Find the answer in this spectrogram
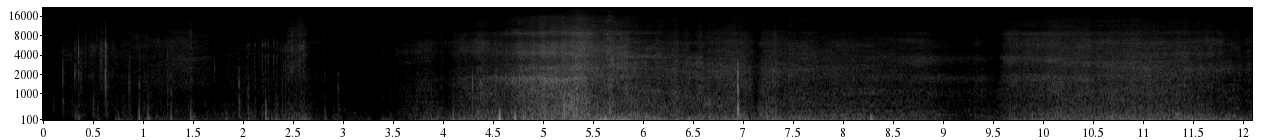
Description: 紙を擦る音; ハイレゾ

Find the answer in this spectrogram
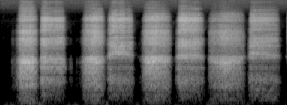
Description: セックス 息のみ; カスタマイズ用音源

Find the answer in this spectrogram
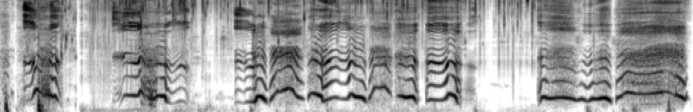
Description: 絶頂 潮吹き; 騎乗位

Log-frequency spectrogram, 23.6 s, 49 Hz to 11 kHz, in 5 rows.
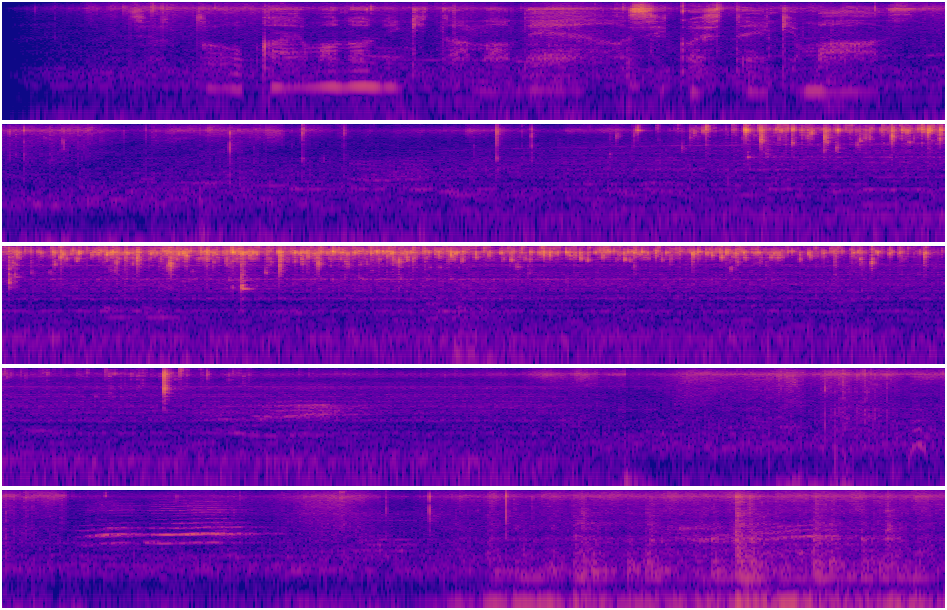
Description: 買い物先のトイレでオシッコ; ４日目

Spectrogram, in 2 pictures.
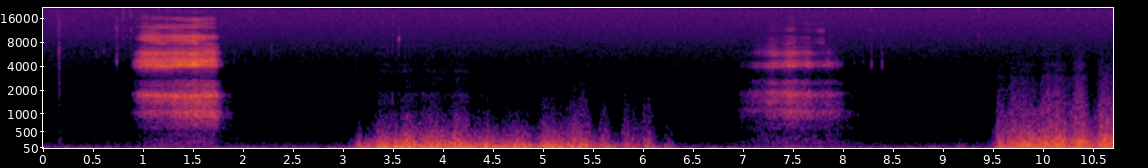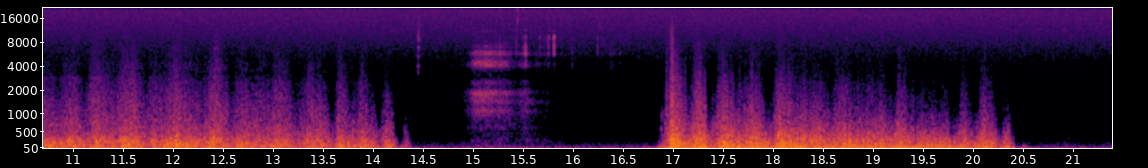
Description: バイノーラル 黒耳 耳ふー; ASMR・お手軽〜高額バイノーラルマイクの差を調査隊!!

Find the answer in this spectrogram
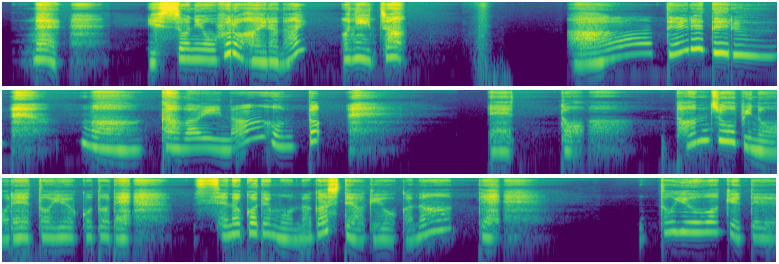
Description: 潤いボディのシャンプーヒーリング

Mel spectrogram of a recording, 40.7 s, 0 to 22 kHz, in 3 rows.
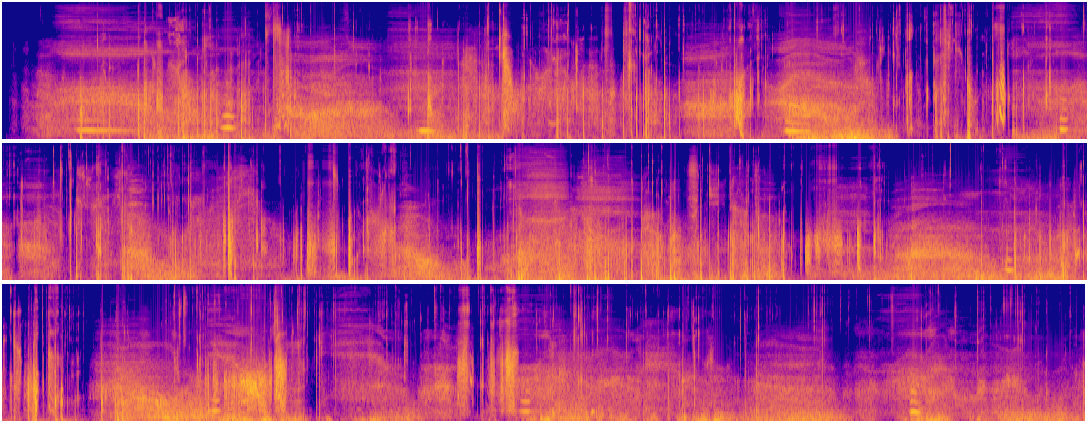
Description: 姫とメイドの耳舐めオンリー; KU100; 巨乳お姫様; 低音デカ尻メイドさん

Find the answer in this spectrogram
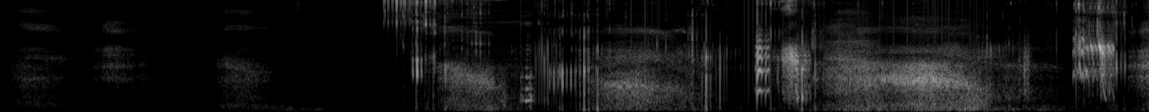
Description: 指ズボ・リラックス耳舐め, ASMR

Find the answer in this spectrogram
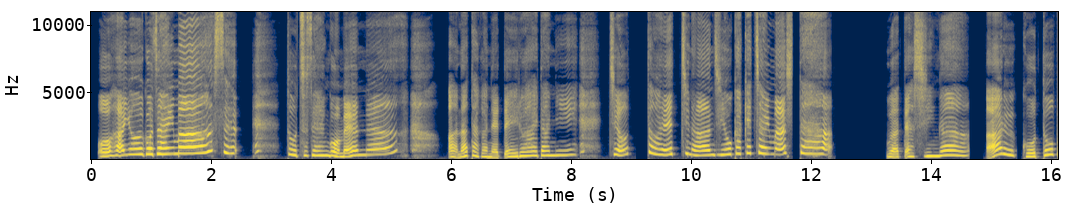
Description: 本編射精音・ピストン音付き; どぴゅ!って言われる度に射精してしまう暗示をかけられて、無限に射精してしまう音声。

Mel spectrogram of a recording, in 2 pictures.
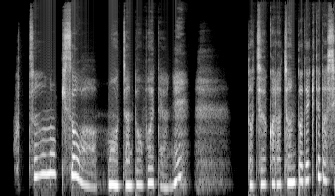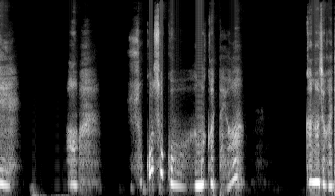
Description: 優しく、大胆に絡めてみようね（ディープキス、れろれろキス）; 青春べろちゅー委員会

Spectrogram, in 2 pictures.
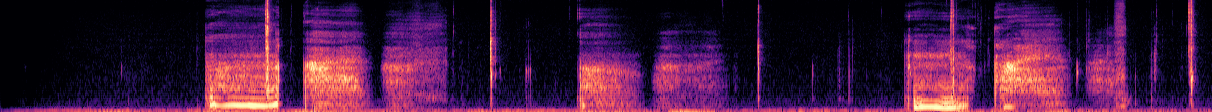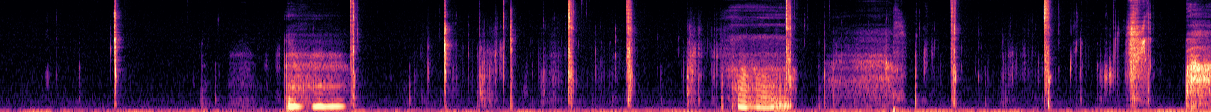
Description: キス; 【マゾハーレム】

